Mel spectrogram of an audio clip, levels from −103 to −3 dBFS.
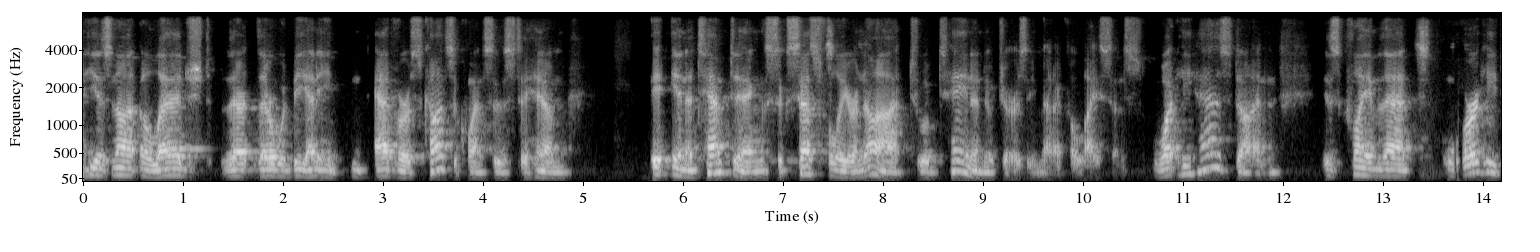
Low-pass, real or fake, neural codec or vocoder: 7.2 kHz; real; none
